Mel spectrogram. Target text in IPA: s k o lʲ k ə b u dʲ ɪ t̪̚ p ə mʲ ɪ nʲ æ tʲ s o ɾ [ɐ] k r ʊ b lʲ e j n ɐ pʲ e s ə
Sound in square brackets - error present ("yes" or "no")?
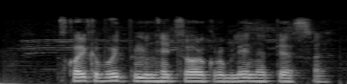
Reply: yes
